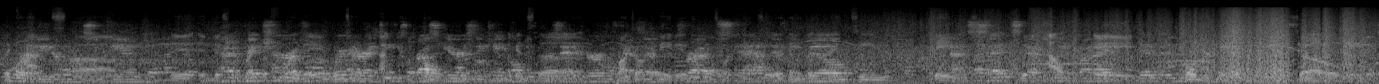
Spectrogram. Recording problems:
chatter from many people; very loud; throughout; 5 dB above the speech
electrical hum; noticeable; throughout; 50 Hz, 20 dB below the speech
uneven, jittery; strongly; from 0.5 to 13 s

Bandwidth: 15 kHz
